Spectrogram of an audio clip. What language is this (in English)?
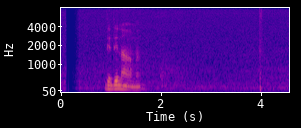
Sinhala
